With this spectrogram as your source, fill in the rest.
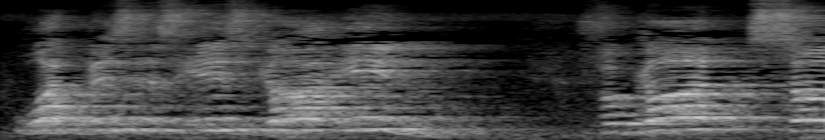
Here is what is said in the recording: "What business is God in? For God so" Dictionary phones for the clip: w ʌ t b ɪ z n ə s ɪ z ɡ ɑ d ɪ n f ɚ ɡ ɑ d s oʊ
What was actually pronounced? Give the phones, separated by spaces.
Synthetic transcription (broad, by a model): w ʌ t b ɪ z n ə s ɪ z ɡ ɑ d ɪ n f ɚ ɡ ɑ d s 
